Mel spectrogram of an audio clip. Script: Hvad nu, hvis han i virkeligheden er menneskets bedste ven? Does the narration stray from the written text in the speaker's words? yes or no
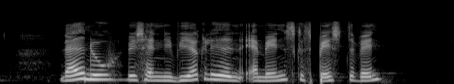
no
